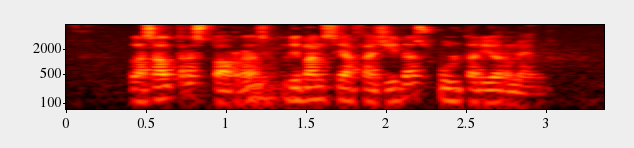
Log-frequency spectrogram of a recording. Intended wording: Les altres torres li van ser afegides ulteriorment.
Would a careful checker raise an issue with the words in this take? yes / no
no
